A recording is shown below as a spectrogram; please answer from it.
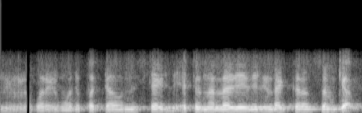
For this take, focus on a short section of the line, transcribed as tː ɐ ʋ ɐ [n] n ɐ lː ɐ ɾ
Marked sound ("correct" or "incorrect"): incorrect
